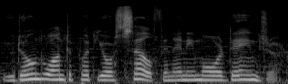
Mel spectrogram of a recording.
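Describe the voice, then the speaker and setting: A woman voicing a thoughtful young adventurer in an anime audio drama, phrasing things deliberately with pauses. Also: medium pitch, steady tone, a little mellow, soft background music, natural voice. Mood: wary, resolute.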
